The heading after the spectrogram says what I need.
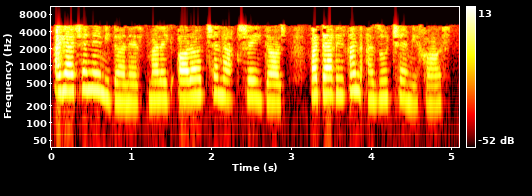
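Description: A woman reading a novel aloud as an audiobook narrator, at a steady, measured pace. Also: high-pitched, no room sound, highs cut off. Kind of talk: scripted narration.

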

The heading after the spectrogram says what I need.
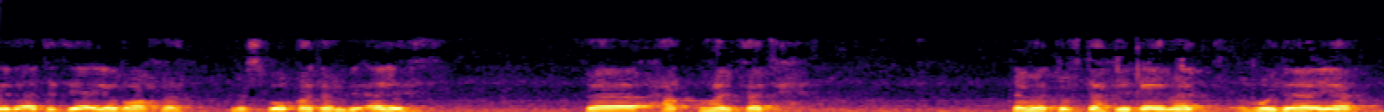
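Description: A man teaching a lesson on Quran recitation rules. He works through the points step by step, repeating phrases and pausing on "aah" fillers. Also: fairly high pitch, mellow, a little hiss or hum. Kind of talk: religious lesson explaining a classical poem. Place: online voice-chat room. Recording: muffled online voice-chat room audio, roomy.

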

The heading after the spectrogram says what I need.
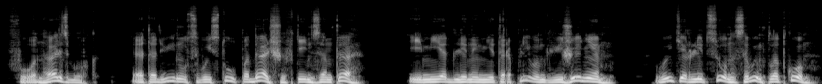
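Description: A man narrating an audiobook in a measured, even way. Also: lowish voice, husky, no echo, clean studio sound. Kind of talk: scripted narration.

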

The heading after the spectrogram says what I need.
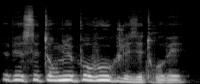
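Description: A man's voice: high-pitched, very animated, quick pace, warm tone, husky, pitched above the performer's own voice, exaggerated voice. A man voicing a cheeky young working-class Parisian, talking in slangy, cocky bursts.

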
